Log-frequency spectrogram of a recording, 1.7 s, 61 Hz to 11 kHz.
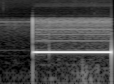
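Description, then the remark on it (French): A telephone ringback tone on an outgoing call to the AFP, placed live on Prisme Radio at 22:46: one steady, mid-pitched electronic beep starts abruptly after a brief quiet moment and holds loud and unbroken to the end, with no talking. “Il est possible que quelqu'un nous écoute d'ailleurs pendant que ça sonne.”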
